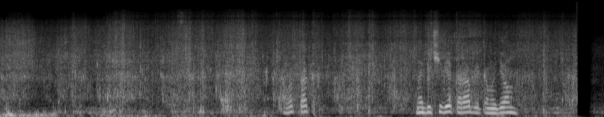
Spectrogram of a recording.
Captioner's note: footsteps in water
